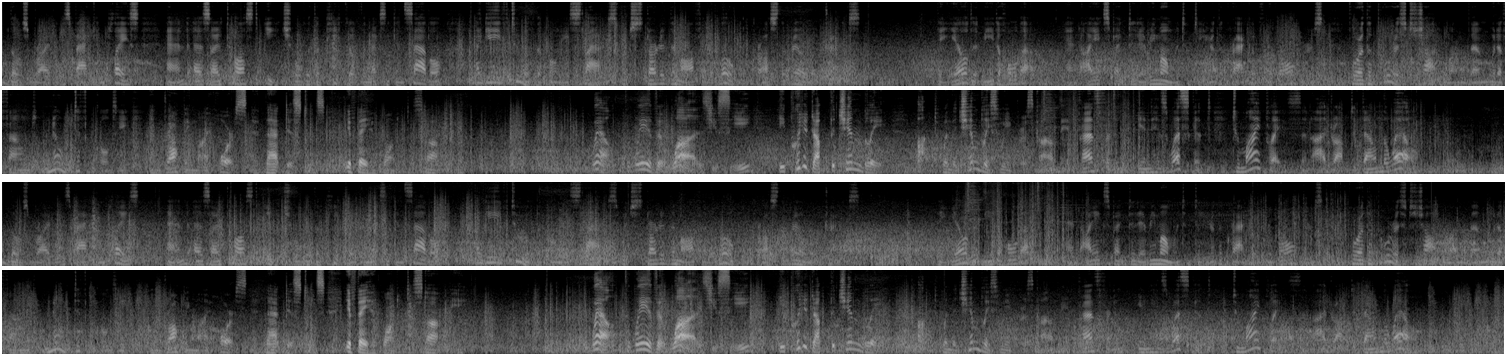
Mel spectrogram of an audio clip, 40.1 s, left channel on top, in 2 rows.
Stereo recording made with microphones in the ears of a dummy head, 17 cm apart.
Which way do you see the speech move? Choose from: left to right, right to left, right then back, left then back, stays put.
right then back.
